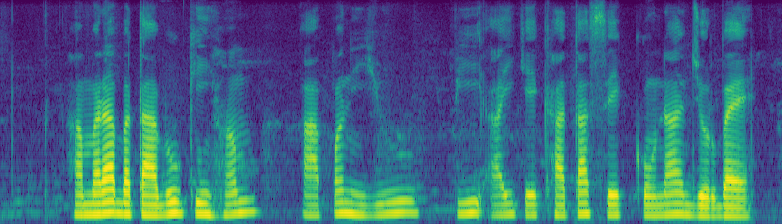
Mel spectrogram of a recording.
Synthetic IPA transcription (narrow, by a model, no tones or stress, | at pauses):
həmɾabət̪aːbukiɦəm | aːpənjuː | piaːikekʰaːt̪asekoːnad͡ʒʊɾbəeː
